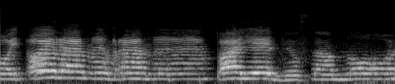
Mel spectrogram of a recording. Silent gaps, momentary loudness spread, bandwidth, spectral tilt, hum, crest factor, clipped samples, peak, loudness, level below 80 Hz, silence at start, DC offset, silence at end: none; 12 LU; 7.8 kHz; -5.5 dB/octave; none; 16 dB; under 0.1%; -4 dBFS; -19 LUFS; -56 dBFS; 0 s; under 0.1%; 0 s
